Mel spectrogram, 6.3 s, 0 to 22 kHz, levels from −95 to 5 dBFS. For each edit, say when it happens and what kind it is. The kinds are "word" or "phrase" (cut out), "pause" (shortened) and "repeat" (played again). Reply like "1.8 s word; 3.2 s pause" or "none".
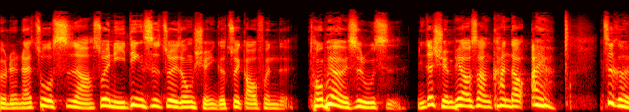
3.0 s pause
